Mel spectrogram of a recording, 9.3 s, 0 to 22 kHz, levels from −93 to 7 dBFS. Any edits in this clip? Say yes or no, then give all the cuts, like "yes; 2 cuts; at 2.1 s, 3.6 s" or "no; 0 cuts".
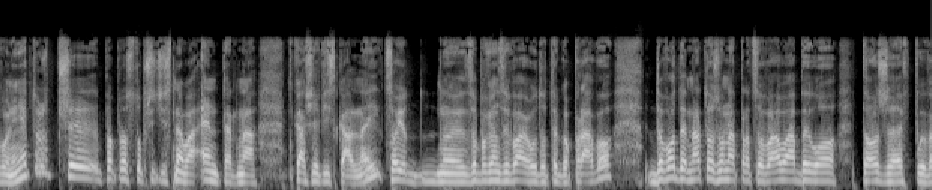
yes; 1 cut; at 6.4 s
